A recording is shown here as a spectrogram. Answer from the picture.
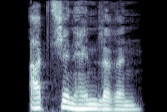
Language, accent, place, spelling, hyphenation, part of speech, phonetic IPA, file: German, Germany, Berlin, Aktienhändlerin, Ak‧ti‧en‧händ‧le‧rin, noun, [ˈakt͡si̯ənˌhɛndləʁɪn], De-Aktienhändlerin.ogg
- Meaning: female stockbroker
